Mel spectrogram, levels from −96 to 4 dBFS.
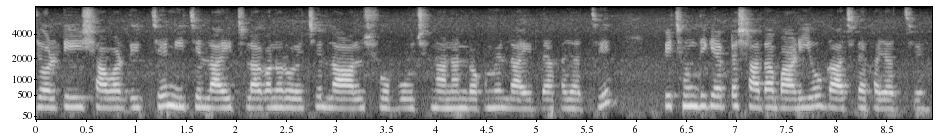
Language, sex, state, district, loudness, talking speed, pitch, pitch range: Bengali, female, West Bengal, Purulia, -15 LUFS, 145 wpm, 210 Hz, 200-225 Hz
